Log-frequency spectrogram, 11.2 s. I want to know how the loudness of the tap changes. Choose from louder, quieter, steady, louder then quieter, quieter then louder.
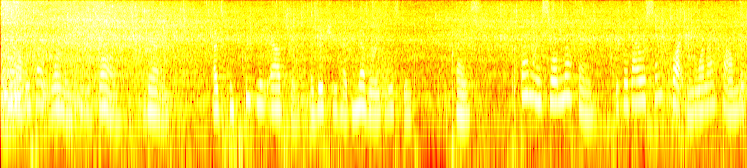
quieter.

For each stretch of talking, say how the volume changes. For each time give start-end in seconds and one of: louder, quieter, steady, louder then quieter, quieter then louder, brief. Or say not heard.
0.1-11.1 steady.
